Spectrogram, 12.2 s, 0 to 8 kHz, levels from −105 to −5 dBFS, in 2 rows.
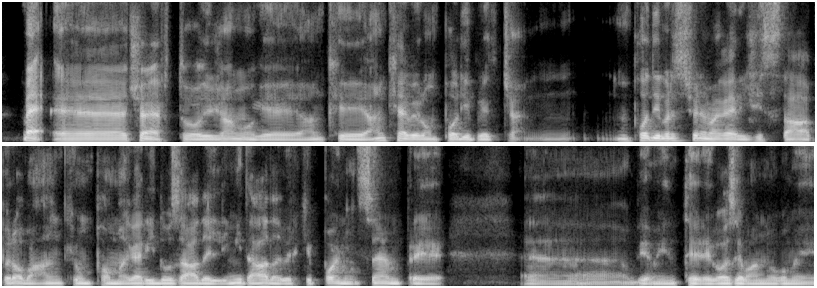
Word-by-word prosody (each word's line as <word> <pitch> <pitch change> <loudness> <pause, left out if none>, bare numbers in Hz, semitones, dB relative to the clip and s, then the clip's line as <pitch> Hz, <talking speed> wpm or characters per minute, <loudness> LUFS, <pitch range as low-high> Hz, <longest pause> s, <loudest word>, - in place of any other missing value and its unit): Beh, - - +6
ehm, 100 -1 +2
certo 95 -2 0
diciamo 95 +1 0
che 85 -1 -2
anche 90 +1 -1
anche 125 +7 -2
avere 100 -3 +3
un 95 -1 -2
po' 100 - 0
di 95 -1 +1
pe 90 0 -1
cioè - - -10
u 95 +2 -18 0.4
un 205 - -3
po' 130 - +1
di 125 - +5
pressione 120 +1 +1
magari 100 -3 +2
ci 100 +3 -7
sta, 95 -1 -1
però 95 +2 +1
va 85 -2 -2
anche 90 +1 -3
un 90 -1 +1
po' 90 - -4
magari 85 +1 +2
dosata 90 0 +2
e - - +4
limitata, 90 +1 +1
perché 85 - -3
poi 100 - 0
non 85 -2 0
sempre, 85 -5 -1 0.5
ehm, 75 -4 -9
ovviamente 80 +1 -1
le 80 - +2
cose 85 +1 +3
vanno 80 0 0
come 80 -1 -2
90 Hz, 195 wpm, -24 LUFS, 85-95 Hz, 0.5 s, Beh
